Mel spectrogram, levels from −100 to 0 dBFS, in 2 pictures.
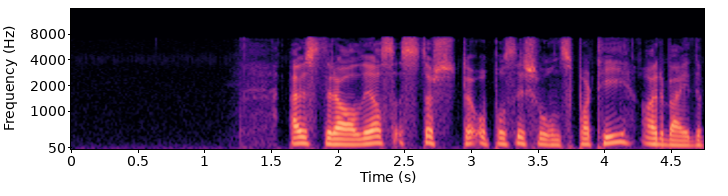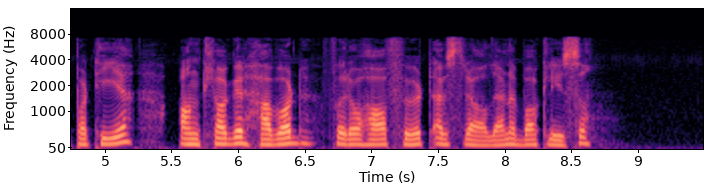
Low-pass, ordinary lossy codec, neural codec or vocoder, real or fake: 7.2 kHz; none; none; real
